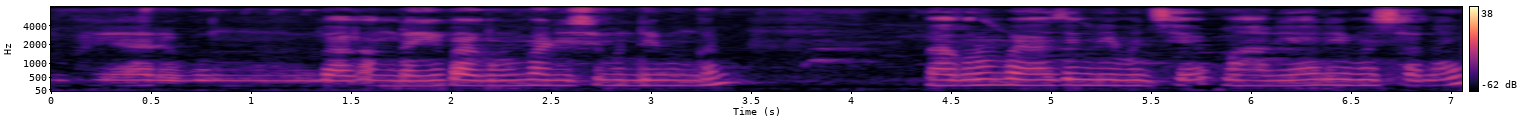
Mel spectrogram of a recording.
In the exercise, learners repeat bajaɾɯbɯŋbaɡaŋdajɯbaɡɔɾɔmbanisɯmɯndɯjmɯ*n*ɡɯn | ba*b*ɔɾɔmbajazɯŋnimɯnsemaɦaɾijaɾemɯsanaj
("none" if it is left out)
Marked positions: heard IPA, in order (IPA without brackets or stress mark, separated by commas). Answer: ŋ, ɡ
